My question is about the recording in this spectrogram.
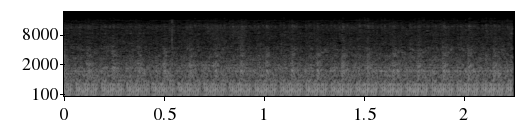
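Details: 2002 Chevy Malibu no-start, after crank sensor and ignition switch work, first start after sitting four months: quiet steady idle, soft regular pulse, no misfire; fuel leak and a rear wheel that keeps locking up.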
